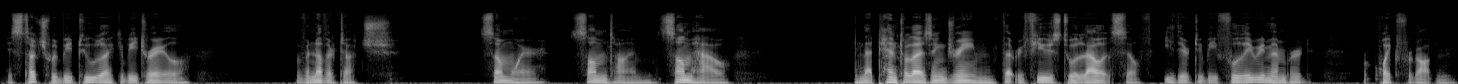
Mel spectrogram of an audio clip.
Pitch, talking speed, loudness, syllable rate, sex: 85 Hz, 130 wpm, -24 LUFS, 5.4 syllables/s, male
